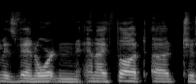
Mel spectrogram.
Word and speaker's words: Van Orton: the family name is Van Orton and I thought uh to speak to the literary references especially the way that certain characters pronounce it it it sounded a little like van Wharton and I was like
